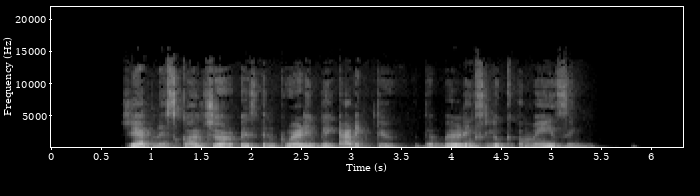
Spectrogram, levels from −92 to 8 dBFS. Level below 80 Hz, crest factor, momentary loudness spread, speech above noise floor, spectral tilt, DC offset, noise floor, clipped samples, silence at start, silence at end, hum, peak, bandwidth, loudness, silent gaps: -80 dBFS; 20 dB; 16 LU; over 60 dB; -4 dB/octave; under 0.1%; under -90 dBFS; under 0.1%; 0.75 s; 0.95 s; none; -12 dBFS; 14.5 kHz; -30 LUFS; none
